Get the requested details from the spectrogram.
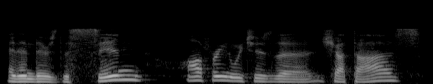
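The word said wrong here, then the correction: Chatat (חטאת): Excuse me. That's a T, not a Z. Sometimes my T's look like Z's. Chatat.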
